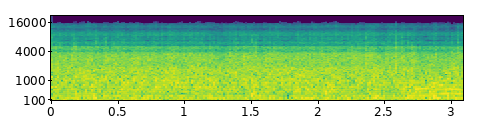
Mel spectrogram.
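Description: Hail pounds a farm chicken coop in a dense, steady roar of impacts that fills the space, loud and unbroken throughout, with a faint voice briefly mixed in.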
